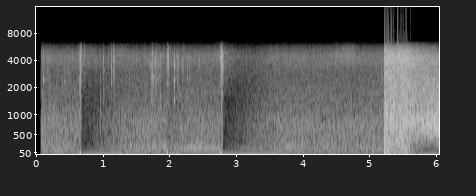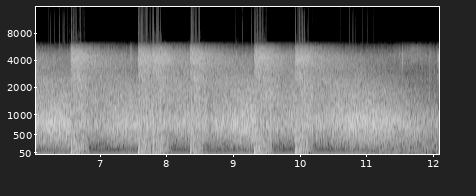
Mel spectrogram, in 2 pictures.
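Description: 9mm pistol fired about six times in quick succession, roughly one shot a second, starting about five seconds in. The noise of each shot carries on loudly until the next.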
